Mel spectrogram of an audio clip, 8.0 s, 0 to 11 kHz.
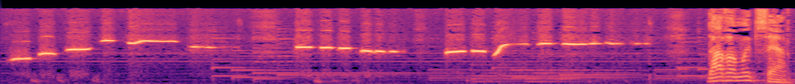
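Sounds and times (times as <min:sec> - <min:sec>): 
person whistling a folk melody: 0:00.0 - 0:06.6
soft low instrumental accompaniment: 0:01.8 - 0:07.9
speech: 0:07.1 - 0:07.9.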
